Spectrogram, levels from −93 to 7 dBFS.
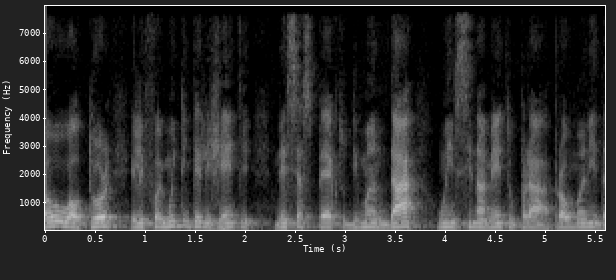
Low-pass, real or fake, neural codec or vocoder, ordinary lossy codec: none; real; none; none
